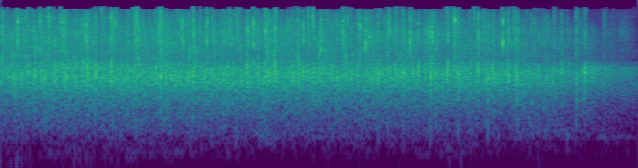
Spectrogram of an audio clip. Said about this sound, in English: So please, a warm round of applause for them as well.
